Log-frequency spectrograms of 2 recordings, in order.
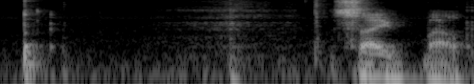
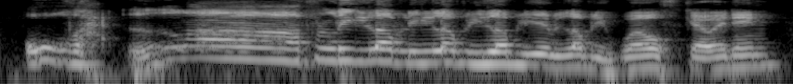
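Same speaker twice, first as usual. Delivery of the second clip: gushing; 8 semitones higher than usual. Pretend. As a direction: relish every lovely like a glutton. Gushing over lovely wealth.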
